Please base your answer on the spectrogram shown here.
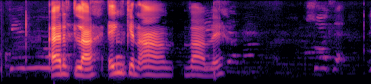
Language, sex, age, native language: Icelandic, female, 9, Icelandic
